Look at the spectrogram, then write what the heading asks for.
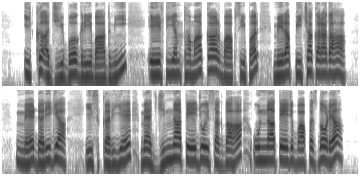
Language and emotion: Dogri, fearful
